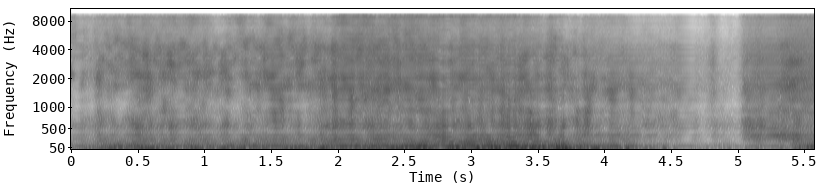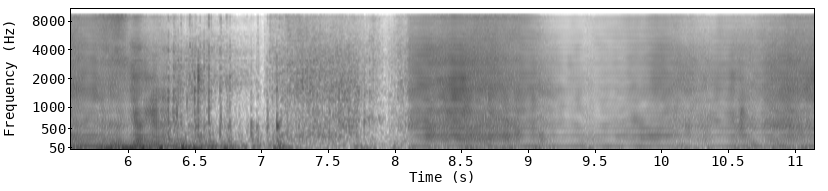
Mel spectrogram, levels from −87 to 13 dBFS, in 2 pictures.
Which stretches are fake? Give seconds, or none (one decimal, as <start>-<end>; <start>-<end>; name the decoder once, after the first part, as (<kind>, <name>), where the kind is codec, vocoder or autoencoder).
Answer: 0.0-6.3 (vocoder, Vocos); 8.1-11.1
